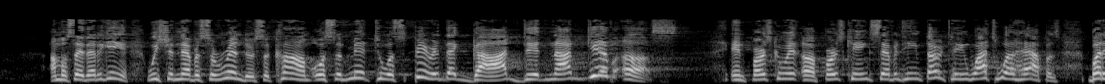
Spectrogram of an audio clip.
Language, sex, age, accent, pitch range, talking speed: English, male, 40-59, American, 235-315 Hz, 175 wpm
